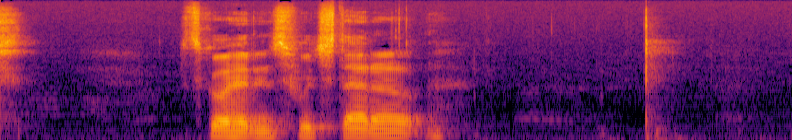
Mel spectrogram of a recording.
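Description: A small plastic piece clicks as it is set down on a hard surface.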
